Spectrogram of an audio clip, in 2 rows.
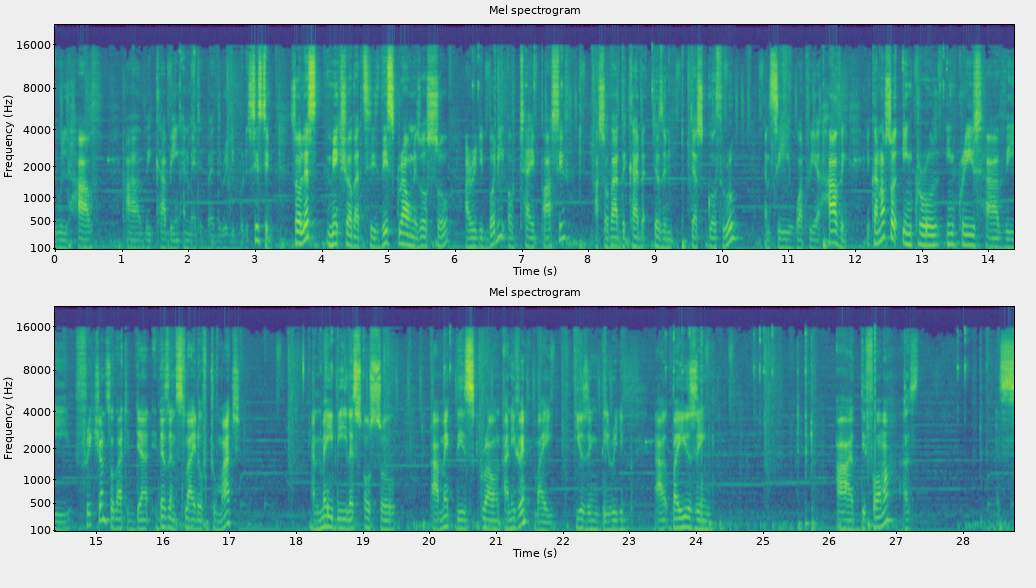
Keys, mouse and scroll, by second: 0.2 `, 0.9 `, 3.0 click, 3.4 `, 5.2 `, 6.2 click, 7.0 click, 7.9 `, 8.9 shift+right click, 9.4 space, 10.6-11.0 scroll down 4, 11.5 Escape, 12.1 `, 12.4-12.7 scroll up 5, 13.0 scroll down 1, 13.0 `, 13.2 click, 15.1 click, 16.6 space, 17.4 scroll down 3, 18.2 Escape, 18.4 click, 18.9 Tab, 18.9-19.2 scroll up 5, 19.4 scroll down 1, 19.5 Tab, 19.9 ctrl+a, 20.5 Tab, 21.2 ctrl+r, 23.8 ctrl+r, 25.2 a, 25.6 s, 28.4 scroll down 5.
